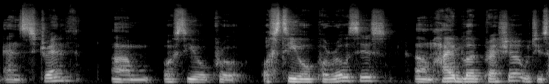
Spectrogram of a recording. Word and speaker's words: osteoporosis: is a condition I believe is called osteoporosis osteoporosis that's how you say it and high blood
